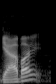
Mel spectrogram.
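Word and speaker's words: Gabite: Which one is this the emphasis on? I think it should definitely be on the on the second one. The bite. Gibble. Good bite or chomp. Is it not on that? Is it gabit?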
